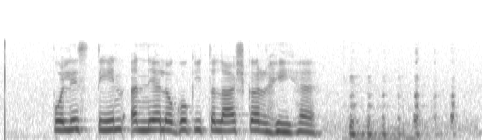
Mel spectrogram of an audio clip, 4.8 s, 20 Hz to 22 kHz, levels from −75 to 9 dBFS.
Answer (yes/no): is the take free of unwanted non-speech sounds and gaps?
no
